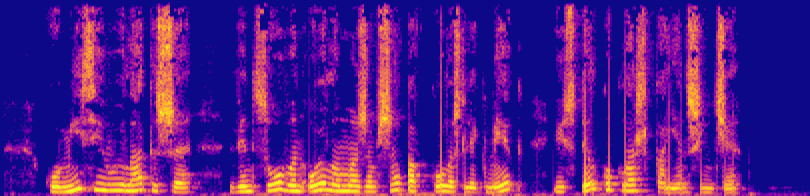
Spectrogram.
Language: Mari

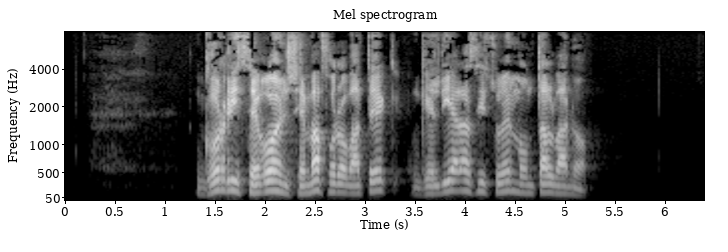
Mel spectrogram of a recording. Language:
Basque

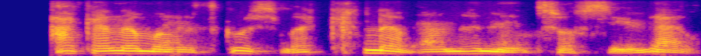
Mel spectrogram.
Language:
Welsh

